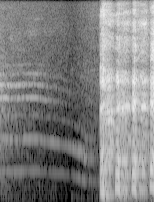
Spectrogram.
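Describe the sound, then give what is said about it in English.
A cat watching a bird outside lets out a drawn-out, gradually falling meow, then a sudden loud burst of harsh, crackly noise cuts in and continues to the end. No one speaks. “Oh, my cat's really getting into watching that bird outside.”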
